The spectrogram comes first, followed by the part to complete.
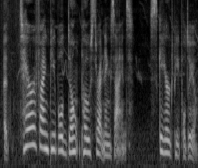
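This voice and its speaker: An actress playing a brisk, guarded woman amateur detective in an audio drama, deadpan and curt. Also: medium pitch, close to an everyday voice. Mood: composed, wary.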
